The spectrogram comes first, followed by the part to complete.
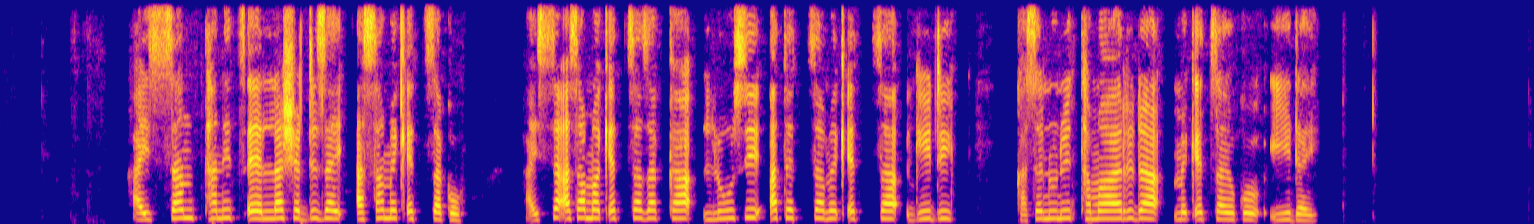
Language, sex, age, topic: Gamo, female, 25-35, government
